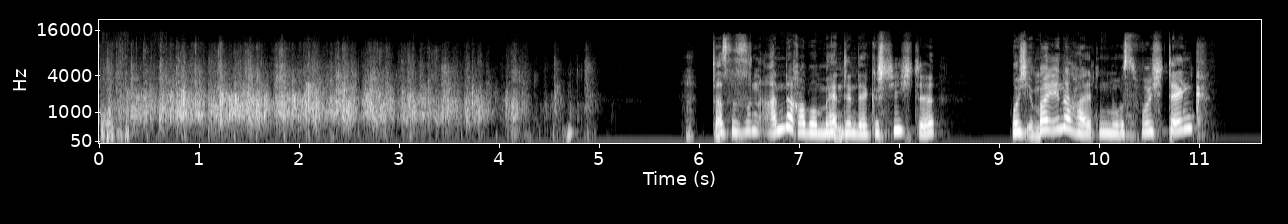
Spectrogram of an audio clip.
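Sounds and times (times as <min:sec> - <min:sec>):
audience applause: 0:00.0 - 0:05.0
speech: 0:06.2 - 0:08.5, 0:09.1 - 0:11.2.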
